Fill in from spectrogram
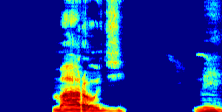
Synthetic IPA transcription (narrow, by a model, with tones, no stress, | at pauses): ma˦ɾɔ˨d͡ʒi˨ | mi˨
